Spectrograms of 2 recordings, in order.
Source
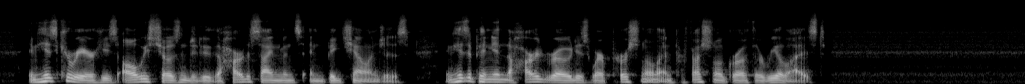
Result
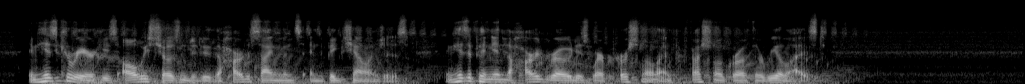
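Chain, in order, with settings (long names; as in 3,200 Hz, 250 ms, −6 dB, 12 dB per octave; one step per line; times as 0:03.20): echo with shifted repeats 104 ms, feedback 63%, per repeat −140 Hz, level −15 dB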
